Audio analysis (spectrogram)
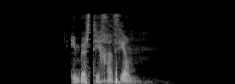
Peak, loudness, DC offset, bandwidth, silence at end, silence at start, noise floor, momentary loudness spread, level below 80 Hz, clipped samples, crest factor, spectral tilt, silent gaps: -6 dBFS; -26 LUFS; under 0.1%; 11.5 kHz; 0.9 s; 0.7 s; -83 dBFS; 10 LU; -46 dBFS; under 0.1%; 24 dB; -4.5 dB/octave; none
